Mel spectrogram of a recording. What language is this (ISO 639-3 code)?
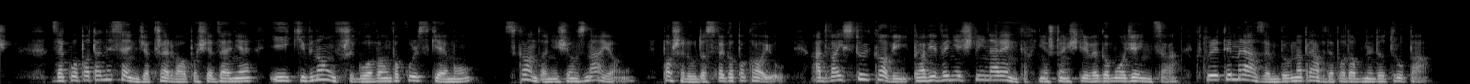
pol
